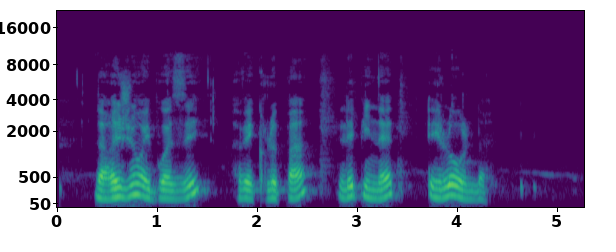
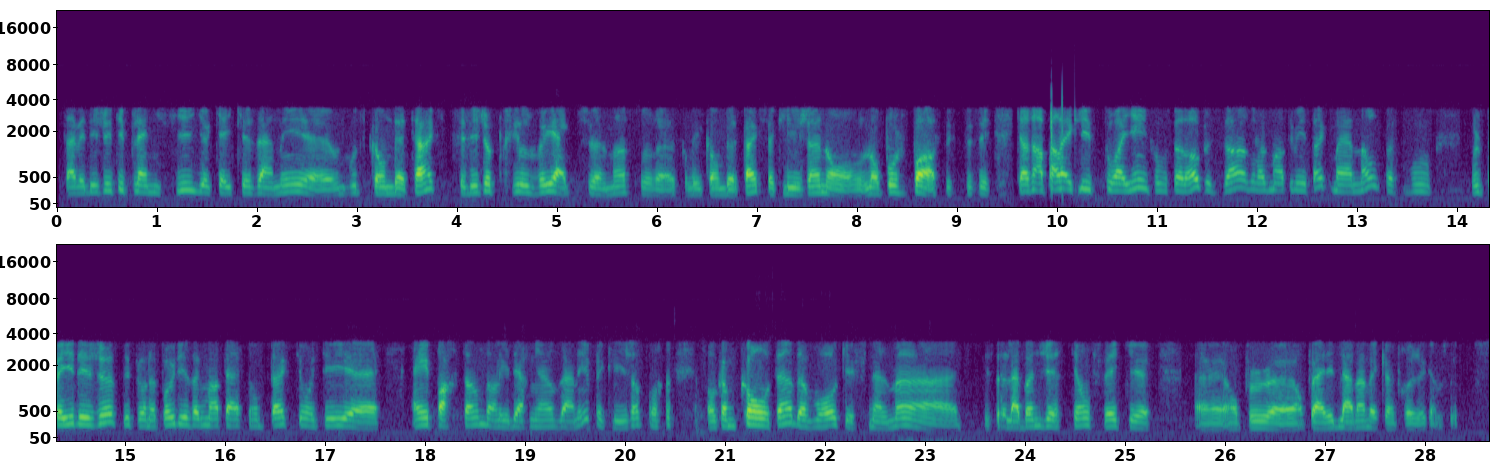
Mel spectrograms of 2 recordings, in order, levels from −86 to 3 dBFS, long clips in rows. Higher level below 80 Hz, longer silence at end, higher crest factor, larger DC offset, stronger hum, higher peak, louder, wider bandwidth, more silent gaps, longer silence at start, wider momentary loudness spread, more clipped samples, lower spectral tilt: about the same, -72 dBFS vs -72 dBFS; first, 1 s vs 0.35 s; about the same, 20 dB vs 22 dB; neither; neither; second, -10 dBFS vs -2 dBFS; second, -28 LUFS vs -25 LUFS; first, 10 kHz vs 5.2 kHz; neither; first, 0.4 s vs 0.1 s; about the same, 12 LU vs 13 LU; neither; about the same, -7.5 dB/octave vs -6.5 dB/octave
